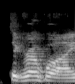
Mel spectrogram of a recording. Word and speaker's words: De Grosbois: De Grosbois, yeah, that's right. I almost had it. How do you spell that for everybody? It's D-E, and then there's usually a space, capital G-R-O-S-B-O-I-S.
